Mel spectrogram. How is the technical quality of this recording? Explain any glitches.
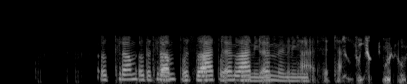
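The recording has two clear problems: the speech is doubled throughout, and the last part collapses into noise.

The doubled audio track runs the whole length. Every phrase is followed by a second, equally loud copy a bit under half a second later, so the speech sounds like it overlaps itself in a hard, dry echo. The copy is full-band, with no decay or room colour. The likely cause is the same signal reaching the mix twice, once directly and once through a slower path that lags by a fixed amount.

The codec payload misread runs from 3.42 s to the end. The speech suddenly turns into garbled noise and warble that barely follows what was being said. It sounds like the receiver stopped decoding real speech and started producing synthetic gibberish. The audio travels through the AMR narrowband mobile codec, which is why the whole clip is band-limited below 4 kHz with a slightly synthetic edge consistent with a 12.2 kbps mode. 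The sender packs the AMR frames octet-aligned, but the receiver reads them as bandwidth-efficient. Every field lands in the wrong place, so the decoder synthesises from nonsense parameters until the formats match again.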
